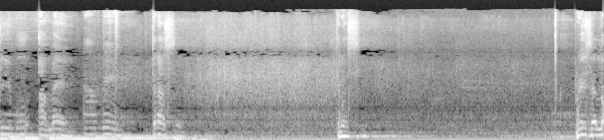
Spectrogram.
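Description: A man preaches forcefully into a microphone, heard over a loudspeaker with pauses between phrases.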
